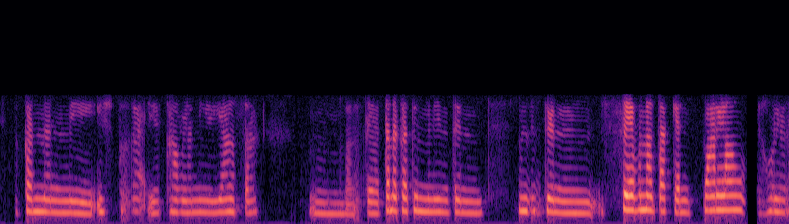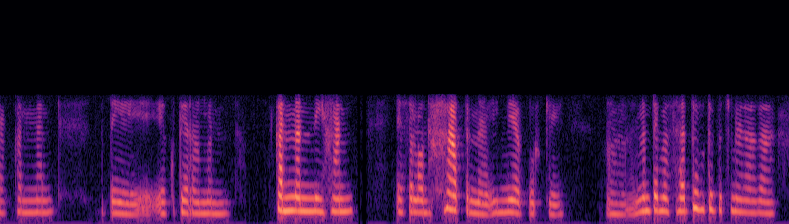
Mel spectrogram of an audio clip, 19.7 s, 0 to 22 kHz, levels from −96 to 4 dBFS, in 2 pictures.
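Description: The whole clip passes through the AMR narrowband mobile codec. The band runs from 150 Hz to 3.5 kHz. The speech sounds heavily buzzy and synthetic, which fits a low mode around 5.9 kbps. The vocal tract model is starved of bits.

Lost AMR speech frames follow at 1.52, 4.42, 6.58, 9.26 and 14.26 s. The decoder repeats its last good settings at falling gain. The gaps of about 120 ms and 200 ms smear and fade out. The scattered losses at 6.58 and 14.26 s warble and dip instead.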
